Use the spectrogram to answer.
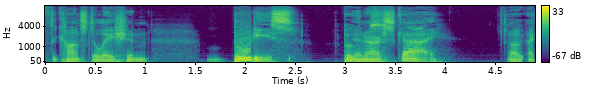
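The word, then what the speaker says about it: Boötes: It's pronounced Bootes.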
